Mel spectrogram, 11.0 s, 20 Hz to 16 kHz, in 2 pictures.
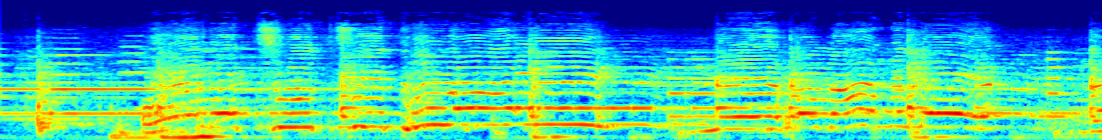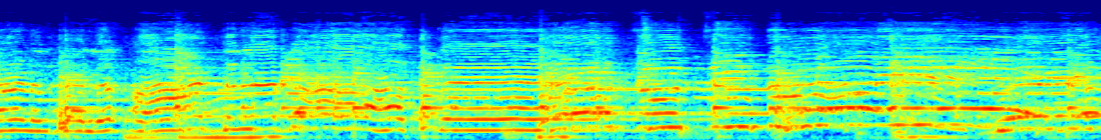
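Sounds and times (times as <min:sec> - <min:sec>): hand drum beats: 0:00.0 - 0:11.0
melodic instrumental line: 0:00.0 - 0:11.0.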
